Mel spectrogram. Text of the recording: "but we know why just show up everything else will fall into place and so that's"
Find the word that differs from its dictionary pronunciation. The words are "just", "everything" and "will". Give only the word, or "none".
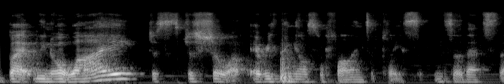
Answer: none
